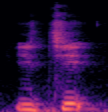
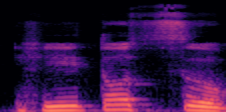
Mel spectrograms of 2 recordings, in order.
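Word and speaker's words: 一: ইচি একটা দাগ, stock সংখ্যা এখানে লিখে দেব। এটা হলো স্টক সংখ্যা, কিভাবে লিখতেছি সেটা। ইচি ইচি এটা হলো আমরা হিতোৎসু বলতে পারি।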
